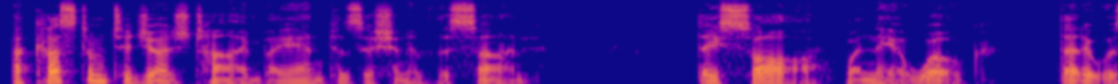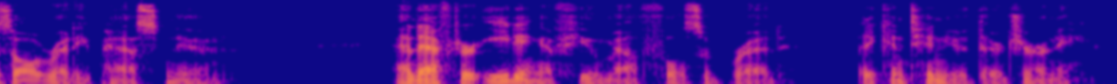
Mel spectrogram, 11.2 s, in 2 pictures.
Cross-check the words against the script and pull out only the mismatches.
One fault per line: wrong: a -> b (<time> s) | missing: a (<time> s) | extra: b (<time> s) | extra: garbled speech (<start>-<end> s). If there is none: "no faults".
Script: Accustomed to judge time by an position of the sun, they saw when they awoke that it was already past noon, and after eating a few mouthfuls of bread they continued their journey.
no faults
